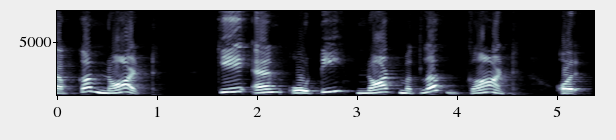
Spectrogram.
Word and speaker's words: knot: Next है आपका नॉट, KNOT नॉट मतलब गांठ और NOT नॉट, नॉट मतलब नहीं।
